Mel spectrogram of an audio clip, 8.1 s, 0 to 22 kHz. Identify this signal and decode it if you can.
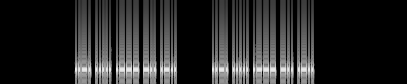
Morse code, heard as a keyed tone, about 36 wpm, 700 Hz. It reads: F5JDL F5JDL
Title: DXCC-100 Call Signs - 5 Characters - Repeated 2x - 35wpm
